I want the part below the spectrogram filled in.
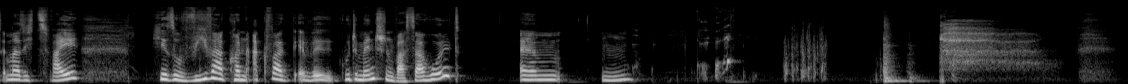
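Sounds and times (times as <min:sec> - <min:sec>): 
speech: 0:00.0 - 0:06.4, 0:07.0 - 0:07.4
loud breathing and gasping into the microphone: 0:00.8 - 0:01.4, 0:09.4 - 0:11.2.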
